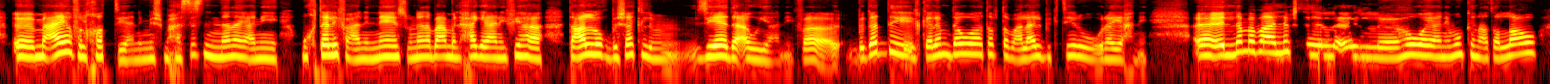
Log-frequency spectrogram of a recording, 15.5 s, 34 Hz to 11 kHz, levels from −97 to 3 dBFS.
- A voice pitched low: No, high, 230 Hz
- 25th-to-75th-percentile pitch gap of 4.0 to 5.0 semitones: No, average, 3.5 semitones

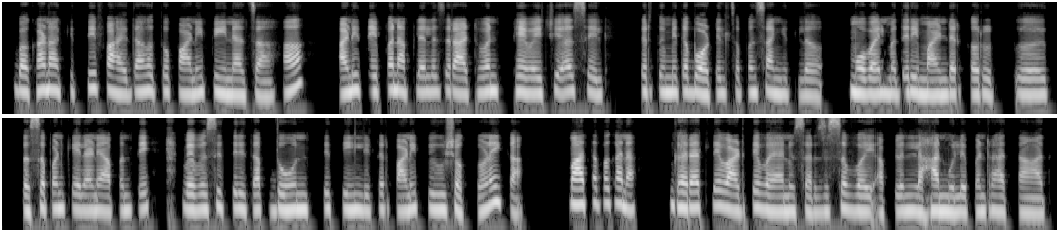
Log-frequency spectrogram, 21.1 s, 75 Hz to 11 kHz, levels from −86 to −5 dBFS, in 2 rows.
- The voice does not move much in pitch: Yes, narrow, 2.1 semitones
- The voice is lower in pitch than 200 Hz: Yes, high, 190 Hz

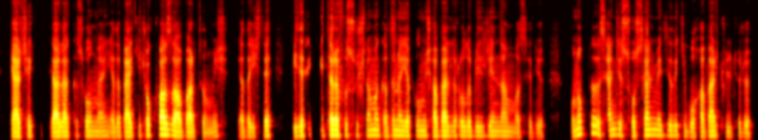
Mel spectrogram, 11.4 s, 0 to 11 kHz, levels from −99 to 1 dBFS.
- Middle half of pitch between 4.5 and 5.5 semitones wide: No, average, 2.7 semitones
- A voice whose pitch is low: Yes, low, 110 Hz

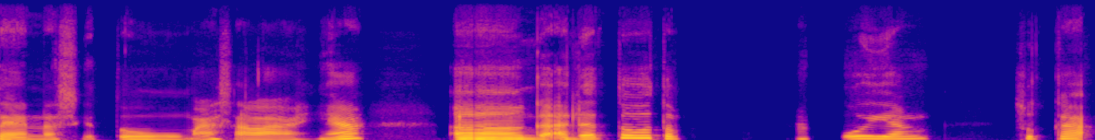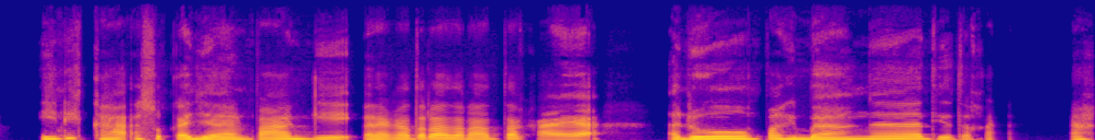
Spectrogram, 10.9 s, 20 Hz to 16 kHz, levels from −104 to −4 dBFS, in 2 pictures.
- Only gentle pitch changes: No, average, 3.1 semitones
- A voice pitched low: No, high, 200 Hz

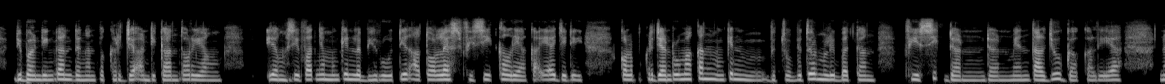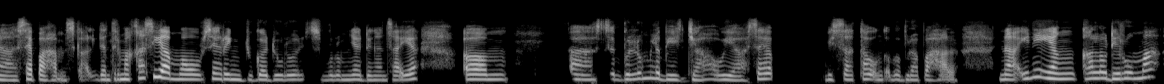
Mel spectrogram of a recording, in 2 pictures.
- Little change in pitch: Yes, narrow, 2.2 semitones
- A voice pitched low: No, high, 220 Hz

